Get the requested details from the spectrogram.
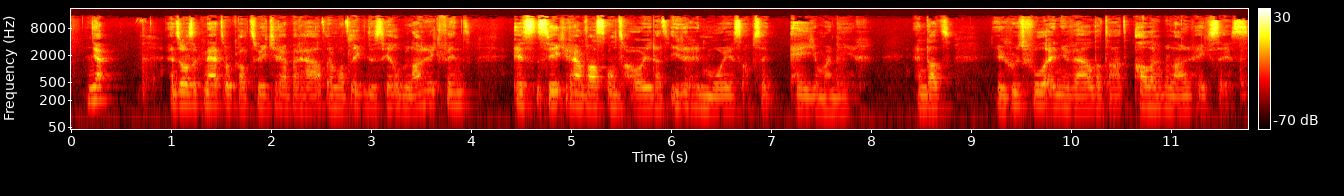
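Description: At a medium pitch, a man speaks in a somewhat breathy voice. His pace is moderate and his intonation fairly even. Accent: Flemish. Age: 20s. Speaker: student teacher, podcast co-host. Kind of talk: casual advice chat.

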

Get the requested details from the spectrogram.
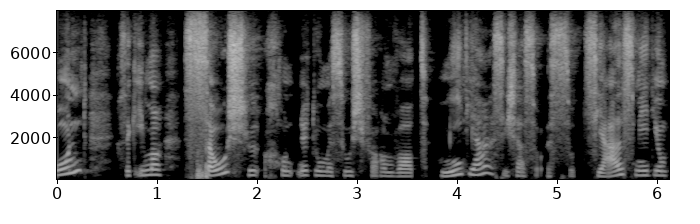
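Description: A woman with an ordinary speaking voice talks at a fairly high pitch with lively intonation, the sound dry and close with no echo against a quiet background. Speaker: LinkedIn consultant. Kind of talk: interview.

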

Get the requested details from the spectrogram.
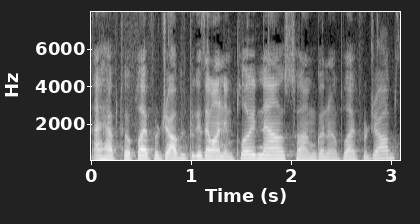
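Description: A woman speaks with a Romanian accent. Her pitch is fairly low. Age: 20s. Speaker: podcast host. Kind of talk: casual chat. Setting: studio.

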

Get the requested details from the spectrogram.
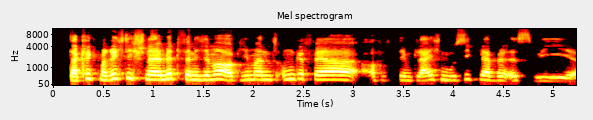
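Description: Against a quiet background, a plain, everyday voice speaks at a moderate pace. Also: woman. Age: 20s. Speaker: student podcast co-host. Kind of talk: casual chat.

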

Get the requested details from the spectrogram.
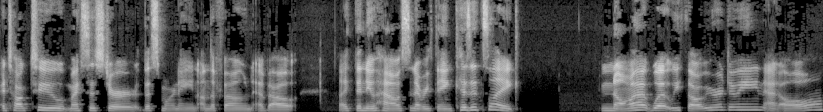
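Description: A woman at medium pitch with a normal speaking voice, fairly slow pace and ordinary pitch variation, against a quiet background. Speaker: podcast host. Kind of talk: casual chat.

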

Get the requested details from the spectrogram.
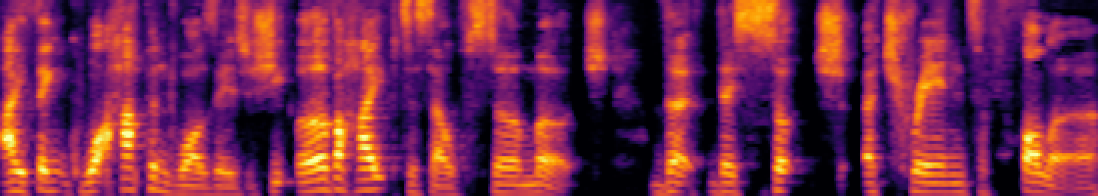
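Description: A somewhat breathy voice with lively intonation, in a Yorkshire accent. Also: man. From Leeds, England. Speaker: podcast co-host and drag performer. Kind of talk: casual chat.

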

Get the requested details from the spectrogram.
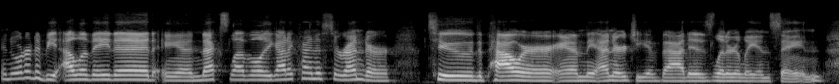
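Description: Delivered with a Midwestern American accent, the speech moves at a moderate pace with hardly any pauses and lively intonation. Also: woman, medium pitch for a woman. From US Midwest. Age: 20s. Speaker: podcast host. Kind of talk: casual chat. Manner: animated.

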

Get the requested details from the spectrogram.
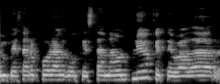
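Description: With a plain, everyday voice, a woman talks at a moderate pace in a medium pitch with fairly even intonation. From Basque Country, Spain (Bilbao). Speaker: user researcher. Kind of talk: interview.

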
